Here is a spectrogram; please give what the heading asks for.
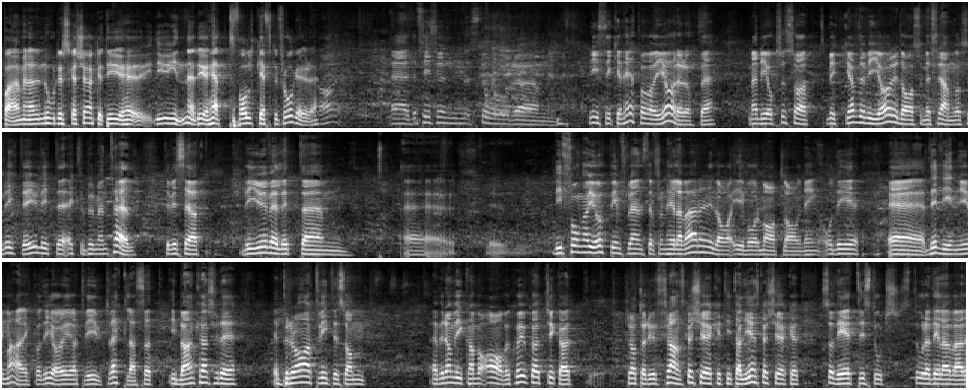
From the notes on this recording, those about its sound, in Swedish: På scen på Farmers Market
